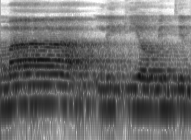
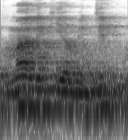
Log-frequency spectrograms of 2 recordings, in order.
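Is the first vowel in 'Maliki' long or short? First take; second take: long; short. First: The first vowel, after the m, is long. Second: The first vowel, after the m, is short. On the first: "ma-nya panjang" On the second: "ma-nya pendek"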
